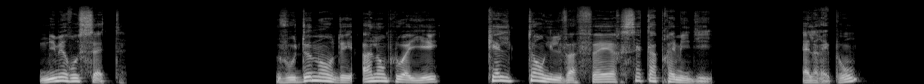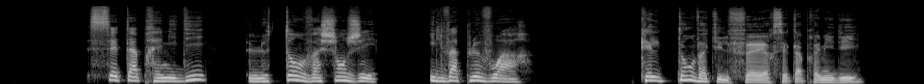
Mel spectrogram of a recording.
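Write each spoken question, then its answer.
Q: Quel temps va-t-il faire cet après-midi?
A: Il va pleuvoir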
